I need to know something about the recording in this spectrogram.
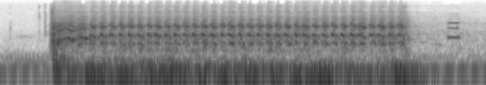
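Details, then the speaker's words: Car after installing computer and wiring fuel pump, fuse now fitted, fuel pump working: starter cranks steadily about three and a half seconds but never fires; cranks, no start, fuel present and oil pressure building, owner suspects injectors need cleaning. "So it must be so I still have a problem because it's supposed to go off when it cranks."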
